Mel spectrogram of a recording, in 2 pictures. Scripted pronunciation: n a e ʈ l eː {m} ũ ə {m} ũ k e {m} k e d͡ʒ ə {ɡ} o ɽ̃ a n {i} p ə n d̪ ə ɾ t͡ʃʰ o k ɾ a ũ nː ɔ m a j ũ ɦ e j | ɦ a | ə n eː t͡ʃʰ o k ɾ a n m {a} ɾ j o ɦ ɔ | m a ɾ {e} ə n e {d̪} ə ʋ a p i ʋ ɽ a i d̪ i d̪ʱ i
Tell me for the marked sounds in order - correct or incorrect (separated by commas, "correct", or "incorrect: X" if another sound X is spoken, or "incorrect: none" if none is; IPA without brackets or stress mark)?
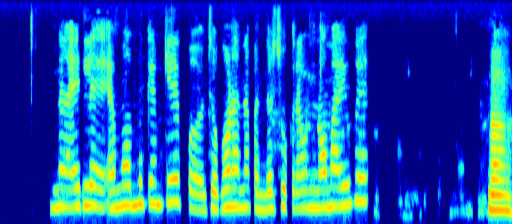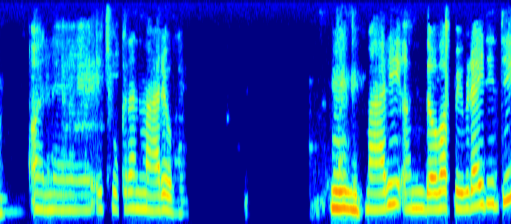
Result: correct, correct, correct, correct, incorrect: a, correct, incorrect: i, correct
